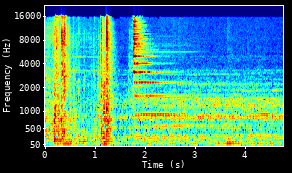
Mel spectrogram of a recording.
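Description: A Munich tram's doors slide shut with a couple of hissing, clunking bursts, then a steady electric motor whine with rising tonal hums as the tram starts to move, heard from inside.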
